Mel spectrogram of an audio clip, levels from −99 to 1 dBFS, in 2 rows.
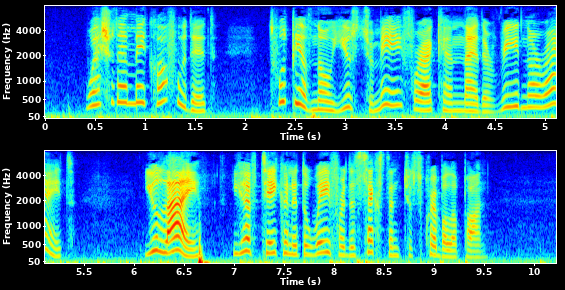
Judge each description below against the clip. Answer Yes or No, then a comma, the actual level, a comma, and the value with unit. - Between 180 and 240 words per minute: Yes, average, 200 wpm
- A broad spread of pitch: Yes, wide, 8.2 semitones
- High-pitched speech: Yes, very high, 275 Hz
